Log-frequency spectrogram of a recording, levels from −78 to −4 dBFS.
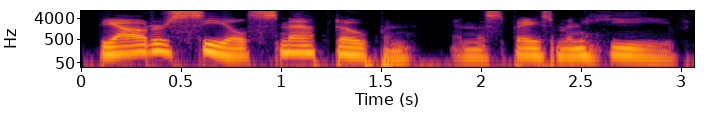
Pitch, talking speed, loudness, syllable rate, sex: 110 Hz, 175 wpm, -20 LUFS, 5.5 syllables/s, male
